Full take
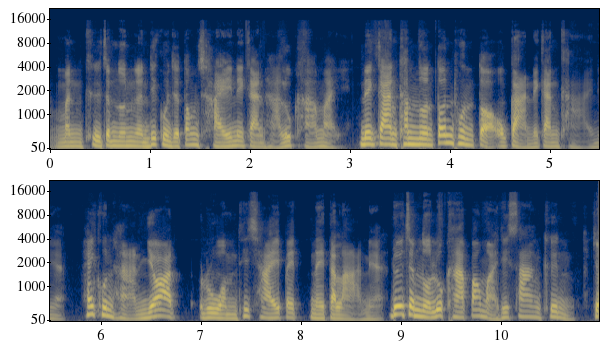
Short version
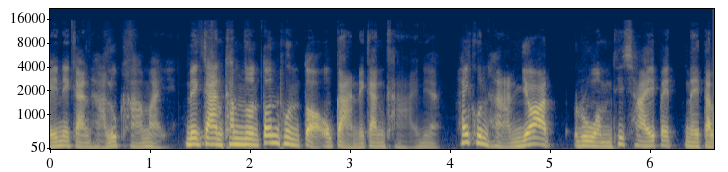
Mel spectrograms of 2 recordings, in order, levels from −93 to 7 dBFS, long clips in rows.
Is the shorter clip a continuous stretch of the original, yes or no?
yes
